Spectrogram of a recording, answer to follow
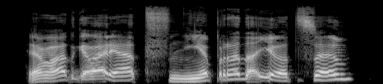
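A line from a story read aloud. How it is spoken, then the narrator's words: Smug. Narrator (Russian): самодовольно сказал Сковородников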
